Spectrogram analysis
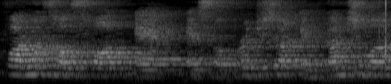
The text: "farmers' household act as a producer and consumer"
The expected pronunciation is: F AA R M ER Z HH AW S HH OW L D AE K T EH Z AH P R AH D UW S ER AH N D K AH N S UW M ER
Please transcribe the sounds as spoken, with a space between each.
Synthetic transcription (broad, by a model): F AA R M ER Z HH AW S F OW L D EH T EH S AH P R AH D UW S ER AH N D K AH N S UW M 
